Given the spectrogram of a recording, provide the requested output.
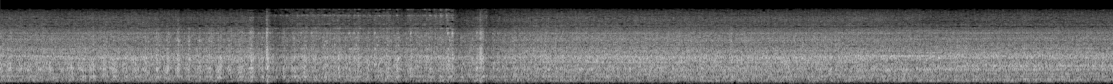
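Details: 2003 Saab 9-5 at idle: a harsh, continuous metallic grinding rasp with a busy rattly edge from the engine, source not yet pinned down.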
